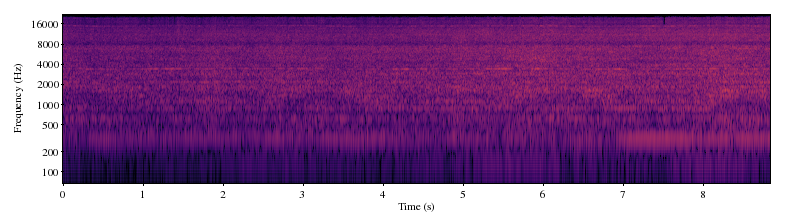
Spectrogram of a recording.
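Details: Hoover Platinum UH30010 upright vacuum after cord replacement and service, running on carpet: steady motor whine with an even whirr, pitch stepping up slightly near the end; smooth and healthy, no rattle or grinding.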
